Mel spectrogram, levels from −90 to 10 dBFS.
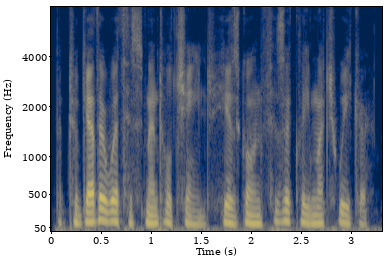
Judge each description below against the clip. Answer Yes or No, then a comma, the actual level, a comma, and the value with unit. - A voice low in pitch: Yes, low, 115 Hz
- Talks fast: Yes, fast, 215 wpm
